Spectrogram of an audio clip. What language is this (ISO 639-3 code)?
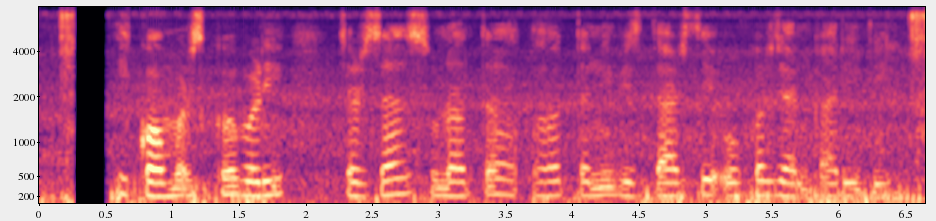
bho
